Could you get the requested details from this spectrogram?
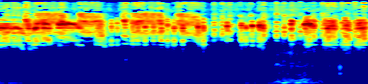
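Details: Swiftlet-house lure recording of edible-nest swiftlets, Bulan Madu and Black Phoenix styles mixed in stereo: rapid high twittering chirps, continuous at first, then breaking into quicker separate bursts near the end.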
